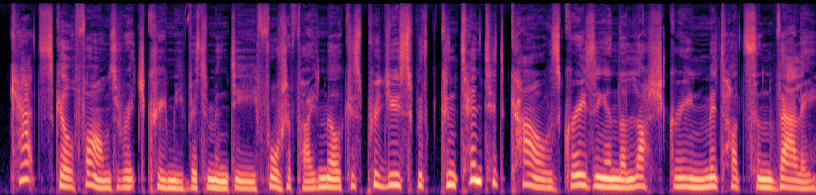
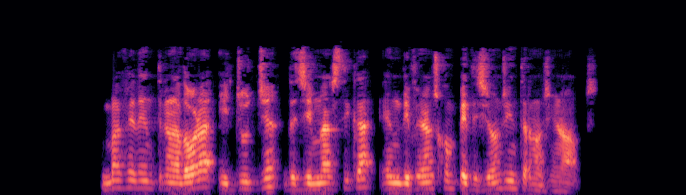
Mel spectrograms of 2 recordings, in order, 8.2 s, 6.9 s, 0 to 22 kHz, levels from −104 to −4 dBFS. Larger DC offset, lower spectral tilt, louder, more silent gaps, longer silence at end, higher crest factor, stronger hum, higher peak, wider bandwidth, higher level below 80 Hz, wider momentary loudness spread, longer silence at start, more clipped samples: neither; first, -6 dB/octave vs -3 dB/octave; first, -20 LUFS vs -26 LUFS; second, none vs 5.81-5.86 s; second, 0 s vs 0.9 s; second, 14 dB vs 24 dB; neither; about the same, -4 dBFS vs -4 dBFS; first, over 20 kHz vs 8.4 kHz; about the same, -66 dBFS vs -68 dBFS; about the same, 9 LU vs 11 LU; second, 0.1 s vs 1.05 s; neither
